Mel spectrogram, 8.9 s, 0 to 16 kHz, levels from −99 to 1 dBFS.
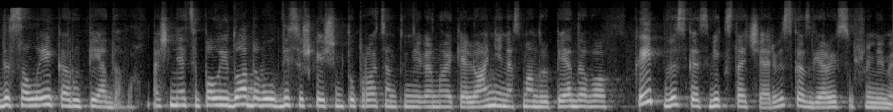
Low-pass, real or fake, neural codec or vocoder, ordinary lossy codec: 14.4 kHz; real; none; Opus, 16 kbps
